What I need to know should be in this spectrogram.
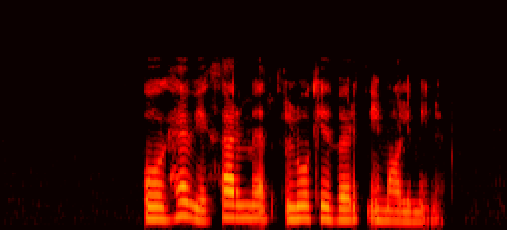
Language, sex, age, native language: Icelandic, female, 30-39, Icelandic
